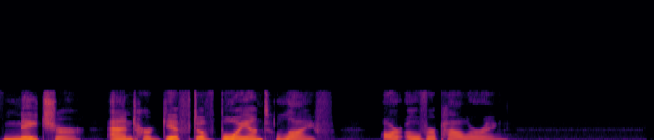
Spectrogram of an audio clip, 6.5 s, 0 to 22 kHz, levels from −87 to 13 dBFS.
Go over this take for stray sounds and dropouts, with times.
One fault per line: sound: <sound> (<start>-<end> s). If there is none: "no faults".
no faults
